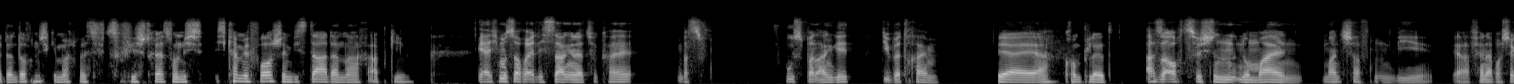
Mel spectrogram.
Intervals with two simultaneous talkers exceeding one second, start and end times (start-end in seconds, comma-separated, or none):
none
